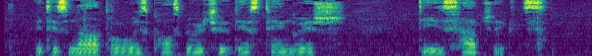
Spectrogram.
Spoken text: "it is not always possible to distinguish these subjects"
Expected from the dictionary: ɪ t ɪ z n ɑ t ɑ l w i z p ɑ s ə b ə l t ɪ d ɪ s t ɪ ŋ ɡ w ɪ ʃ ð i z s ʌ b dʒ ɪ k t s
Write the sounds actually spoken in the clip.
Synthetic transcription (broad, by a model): ɪ t ɪ z n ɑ t ɑ l w i z p ɑ s ə b ə l t ɪ d ɪ s t ɪ ŋ ɡ w ɪ ʃ ð i z s ʌ b dʒ ɪ k t s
